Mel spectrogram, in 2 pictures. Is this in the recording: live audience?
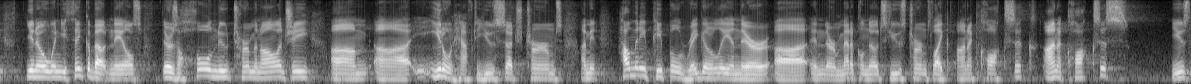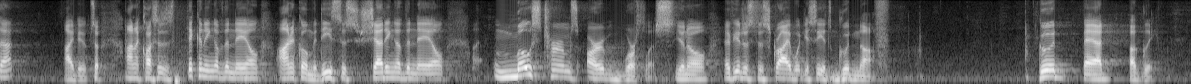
yes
